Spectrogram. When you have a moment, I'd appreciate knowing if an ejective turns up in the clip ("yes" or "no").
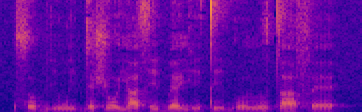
no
